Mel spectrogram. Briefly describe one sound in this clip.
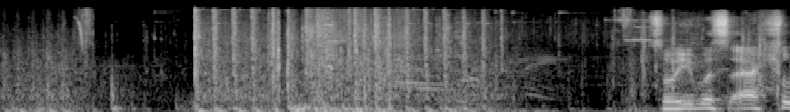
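An automatic rifle fires rapid shots.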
